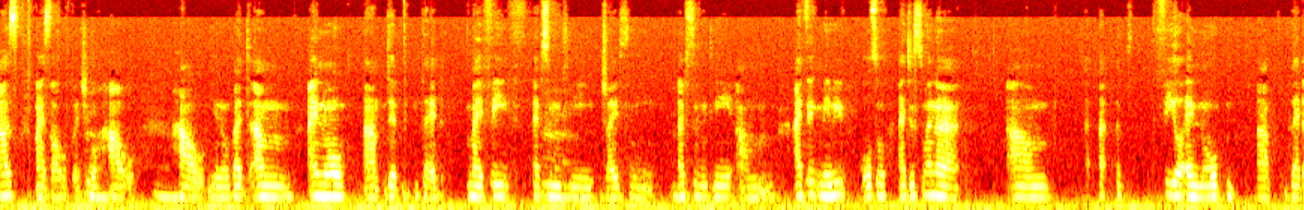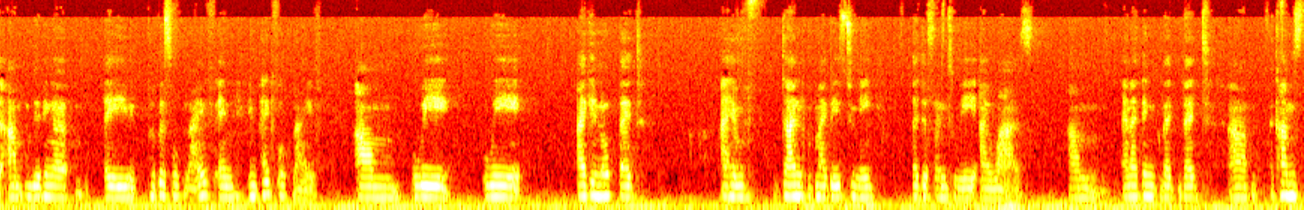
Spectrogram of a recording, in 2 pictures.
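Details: Adult woman who says she stutters and used to struggle a lot with stuttering; stuttering.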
